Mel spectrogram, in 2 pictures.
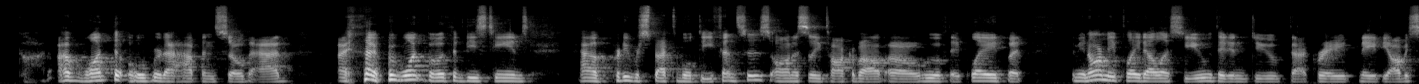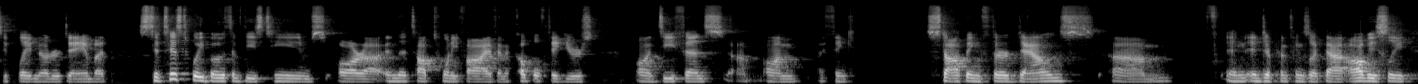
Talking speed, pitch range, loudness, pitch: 160 wpm, 135-155 Hz, -21 LUFS, 145 Hz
